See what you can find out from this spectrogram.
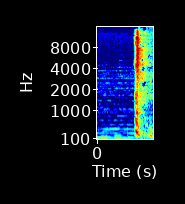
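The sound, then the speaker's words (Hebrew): A single sharp sneeze bursts out after a moment of quiet, loud and explosive, then trails off quickly. “לבריאות.”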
